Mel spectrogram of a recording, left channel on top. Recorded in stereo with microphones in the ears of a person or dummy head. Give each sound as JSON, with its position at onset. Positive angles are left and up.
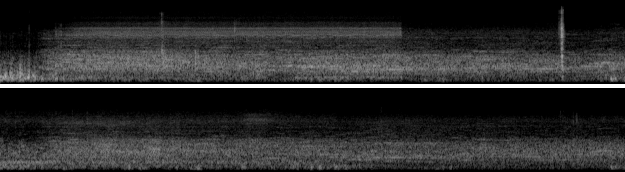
{"t": 0.3, "sound": "laughter", "side_deg": 85, "distance_m": 3.0}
